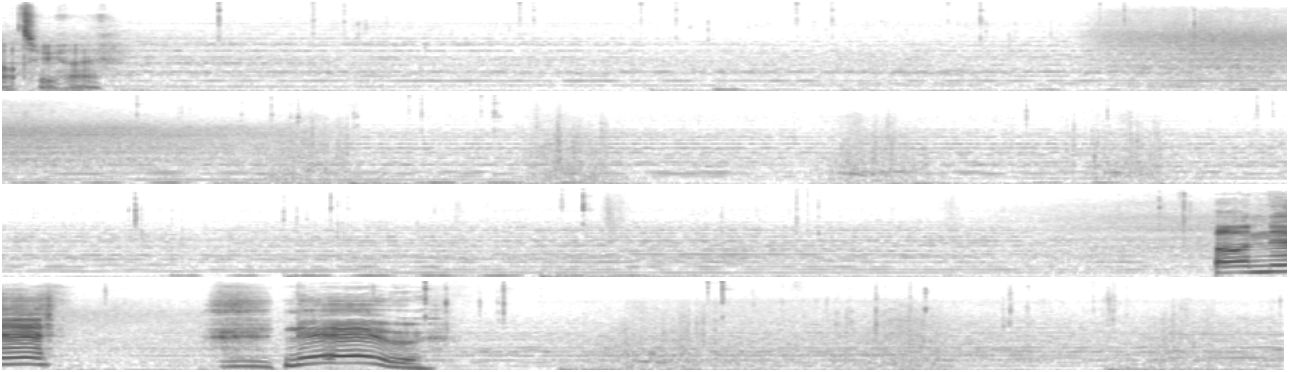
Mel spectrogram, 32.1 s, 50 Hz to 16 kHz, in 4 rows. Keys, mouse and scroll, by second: 1.6 alt+scroll down 2, 2.0 alt+middle click, 3.2 click, 4.0 click, 5.0 click, 5.9 click, 6.9 click, 8.1 alt+scroll down 1, 8.3 alt+middle click, 9.2 alt+scroll up 2, 9.6 alt+middle click, 11.1 click, 13.0 scroll down 2, 14.3-14.9 scroll down 4, 15.9 click, 18.2 scroll down 2, 19.6 click, 22.5 alt+scroll up 3, 23.0 alt+middle click, 23.5-26.7 alt+drag, 28.5 click.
